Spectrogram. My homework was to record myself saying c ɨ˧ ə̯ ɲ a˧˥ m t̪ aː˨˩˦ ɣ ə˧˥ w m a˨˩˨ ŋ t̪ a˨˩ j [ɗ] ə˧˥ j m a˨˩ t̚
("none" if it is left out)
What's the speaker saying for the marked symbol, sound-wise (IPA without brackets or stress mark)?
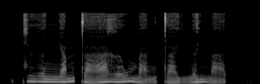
n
